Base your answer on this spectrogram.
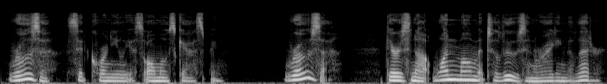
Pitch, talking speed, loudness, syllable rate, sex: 180 Hz, 170 wpm, -18 LUFS, 5.8 syllables/s, female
